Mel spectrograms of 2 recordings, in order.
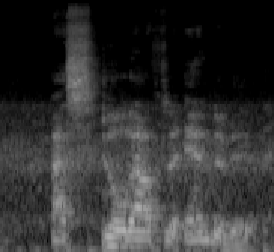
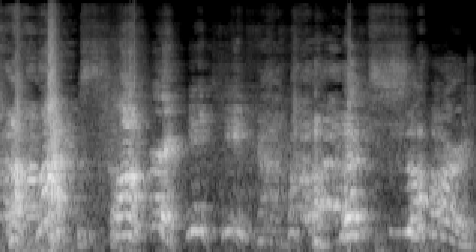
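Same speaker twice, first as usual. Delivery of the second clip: helpless laughter through sorry; laughing apology; 18 dB louder, much slower than usual. Real, not acted. Reading a funny commenter name, laughing apology. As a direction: squeal it out while cracking up.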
